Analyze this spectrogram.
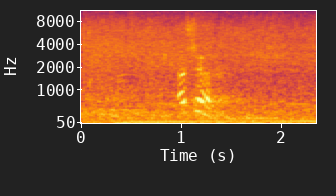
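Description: A man shouts out loudly.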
